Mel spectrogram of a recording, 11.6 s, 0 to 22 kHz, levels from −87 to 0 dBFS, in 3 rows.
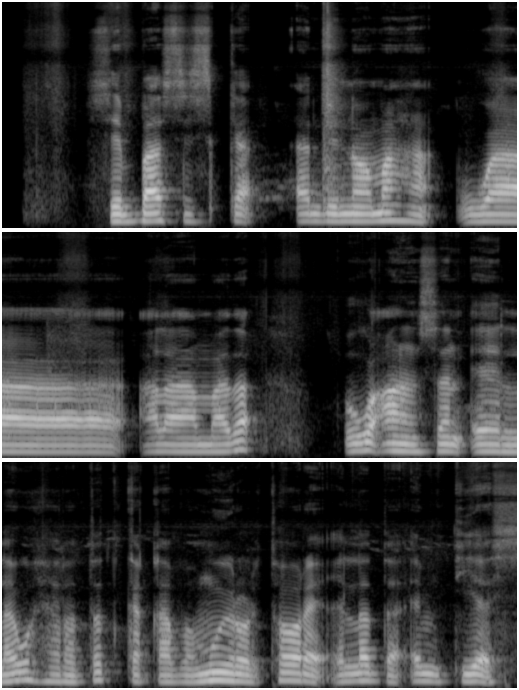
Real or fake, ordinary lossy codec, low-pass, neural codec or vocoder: real; none; none; none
